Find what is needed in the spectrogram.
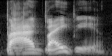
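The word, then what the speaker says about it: Bhabie: Um, well, no, it's, it's pronounced B A H B Y, right? – Yeah, bad baby.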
